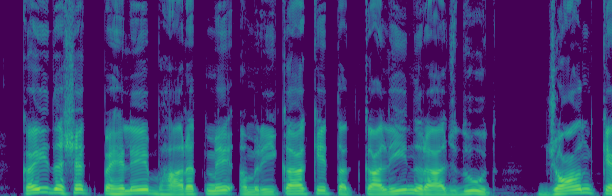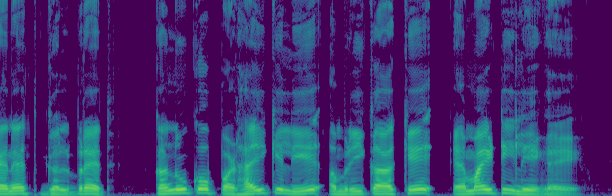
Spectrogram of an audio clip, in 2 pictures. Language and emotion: Hindi, neutral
